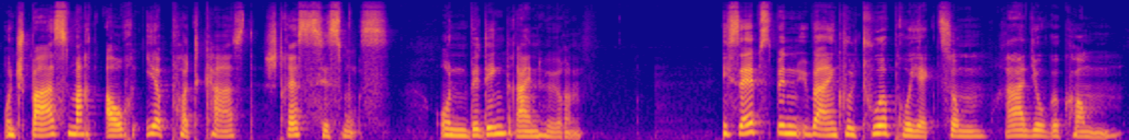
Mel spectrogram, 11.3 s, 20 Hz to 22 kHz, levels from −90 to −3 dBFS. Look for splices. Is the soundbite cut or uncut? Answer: uncut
